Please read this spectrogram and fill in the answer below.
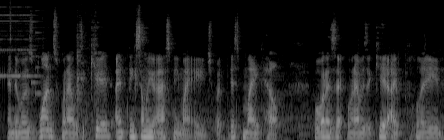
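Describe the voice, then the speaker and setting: A man at medium pitch and a very fast pace, fairly even in intonation, with music in the background. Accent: American. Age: 30s. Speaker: gaming youtuber. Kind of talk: live stream gameplay Q&A. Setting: live stream.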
